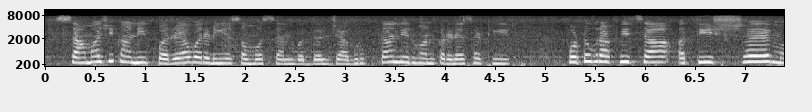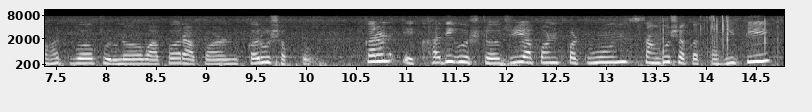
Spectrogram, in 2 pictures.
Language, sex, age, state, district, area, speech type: Marathi, female, 45-60, Maharashtra, Amravati, urban, spontaneous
